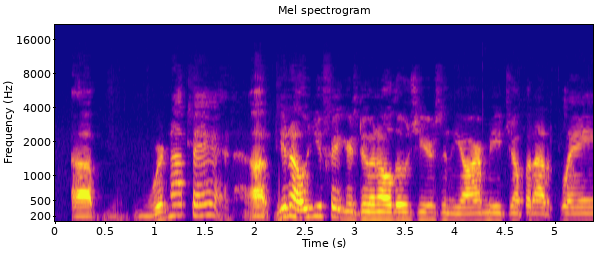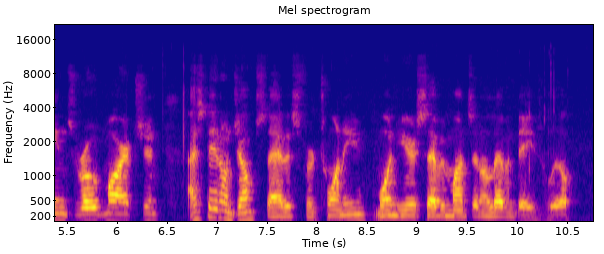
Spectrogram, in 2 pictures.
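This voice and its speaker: This is a normal speaking voice from a man with an American accent, set at medium pitch. He moves at a moderate pace with lively intonation. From Virginia, Eastern Shore. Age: 50s. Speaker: retired army veteran. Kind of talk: casual interview chat.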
